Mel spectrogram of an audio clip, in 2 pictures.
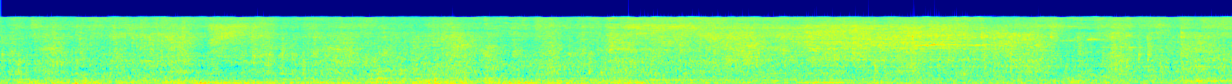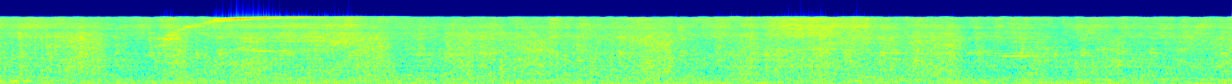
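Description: Horror-themed ambient sound effects from the store's speakers: a steady dark rumbling and hissing soundscape, with a rising whistle-like tone sweeping upward about fourteen seconds in.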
